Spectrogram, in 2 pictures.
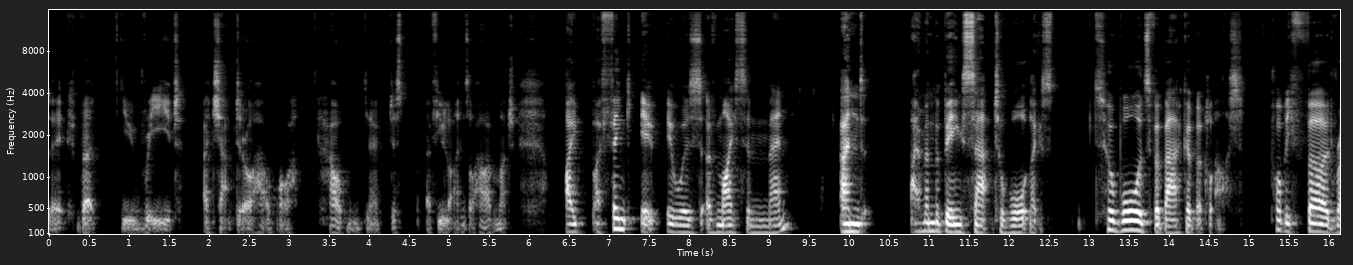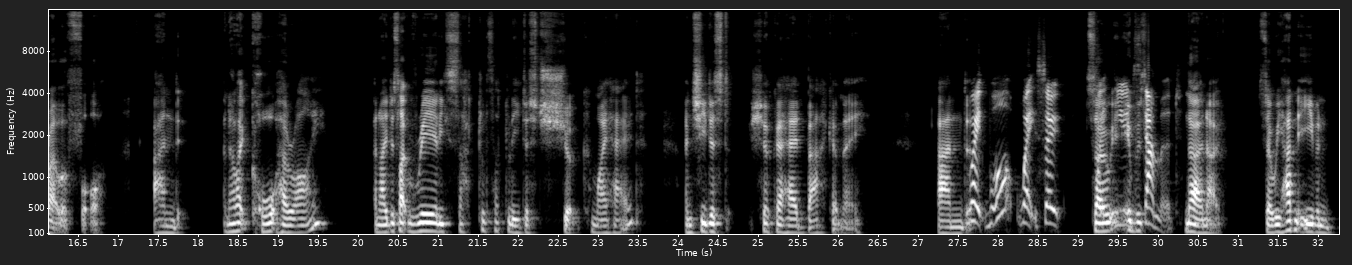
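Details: Adult podcast host who stammers, speaking about stammering at school; stammering.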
